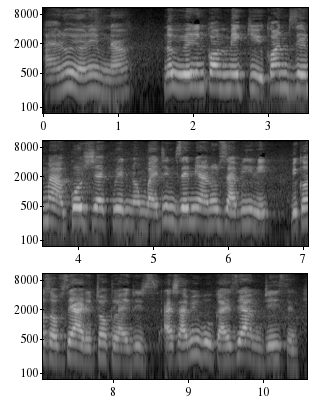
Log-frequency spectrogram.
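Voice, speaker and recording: A woman's voice: mid-range voice, fairly even intonation, moderate pace, a little mellow, lo-fi sound, close to an everyday voice. An actress playing a sassy young woman who works in a shop, teasing in Nigerian Pidgin. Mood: coy. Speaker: shop worker. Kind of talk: Nollywood film acting.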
